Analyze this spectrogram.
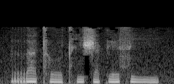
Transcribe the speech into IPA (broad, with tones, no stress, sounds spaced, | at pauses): r a˦ tʰ oː˨ tʰ i˨ ʃ a˨ k eː˦ s iː˨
